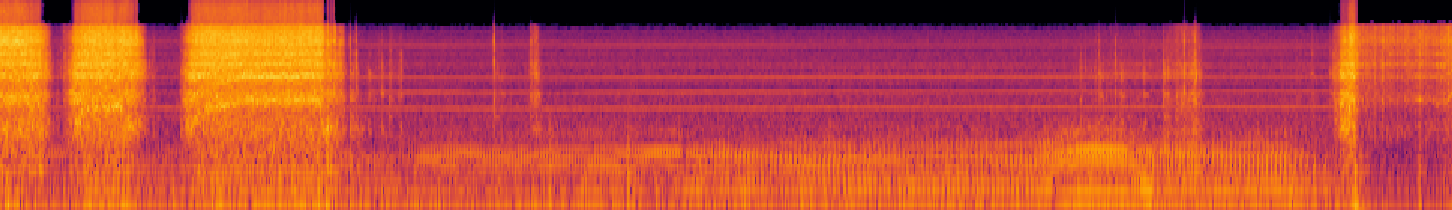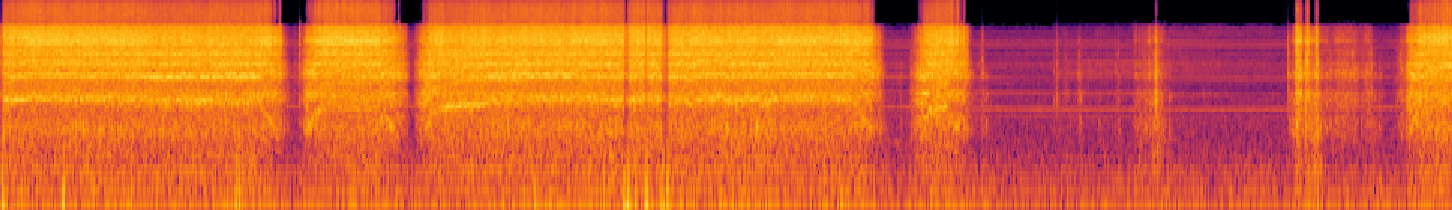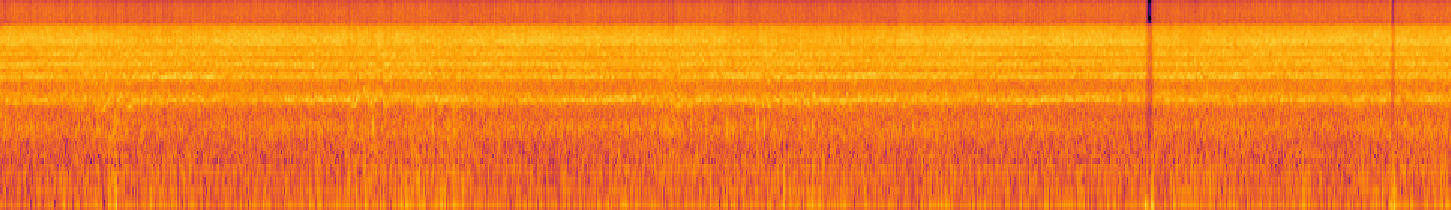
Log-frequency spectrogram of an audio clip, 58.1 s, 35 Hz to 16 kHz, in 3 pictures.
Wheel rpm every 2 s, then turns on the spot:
110, 140, 30, 10, 0, 0, 0, 0, 20, 190, 230, 140, 130, 220, 230, 120, 20, 0, 20, 170, 210, 220, 230, 220, 210, 230, 230, 230, 230.
none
